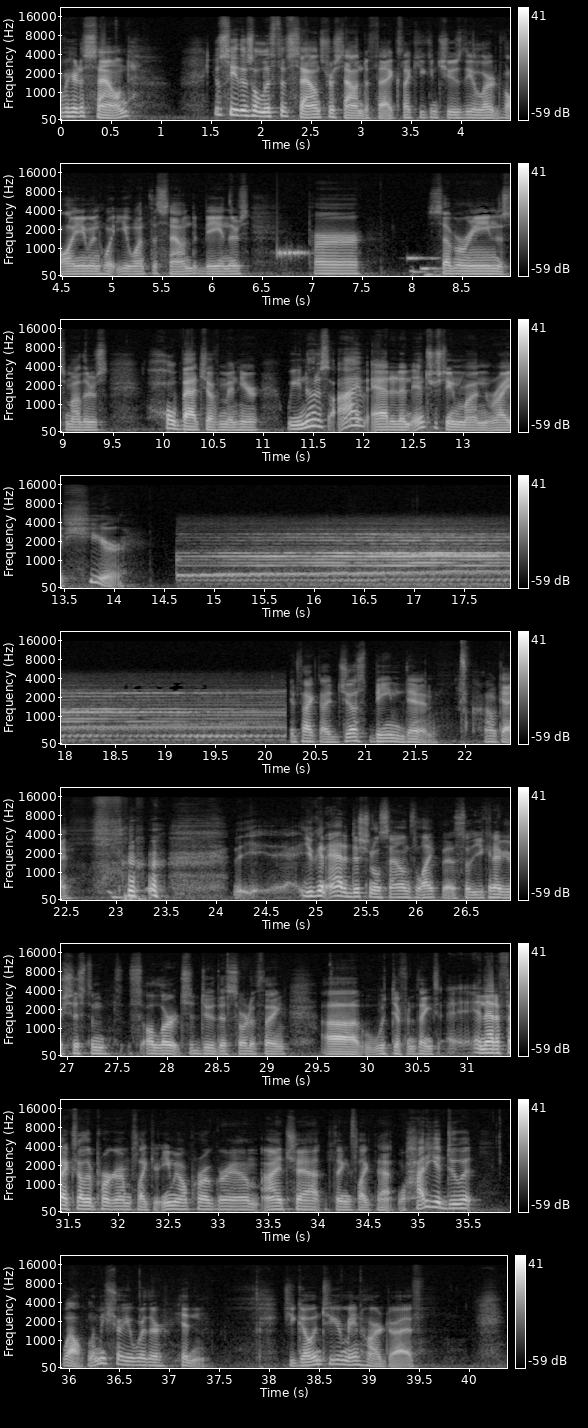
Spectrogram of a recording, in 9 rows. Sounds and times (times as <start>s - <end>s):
Speech: 0.0s - 0.9s, 1.5s - 6.4s, 7.0s - 7.5s, 8.1s - 14.2s, 20.2s - 22.6s, 24.2s - 37.4s, 38.1s - 39.6s.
